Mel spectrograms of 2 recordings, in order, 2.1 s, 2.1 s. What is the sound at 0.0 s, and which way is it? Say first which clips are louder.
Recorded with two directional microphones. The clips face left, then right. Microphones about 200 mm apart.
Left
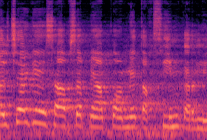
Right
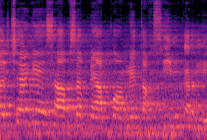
A woman's voice: left 7 dB; 45° left (ahead or behind).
